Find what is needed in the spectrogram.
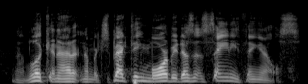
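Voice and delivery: normal talking voice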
